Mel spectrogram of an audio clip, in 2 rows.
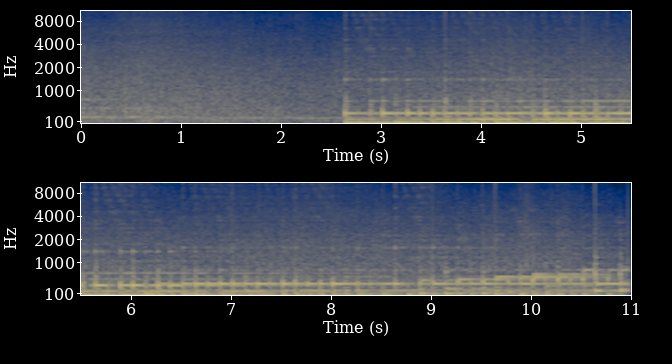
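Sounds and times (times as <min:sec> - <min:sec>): waves breaking on beach: 0:00.0 - 0:02.7.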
